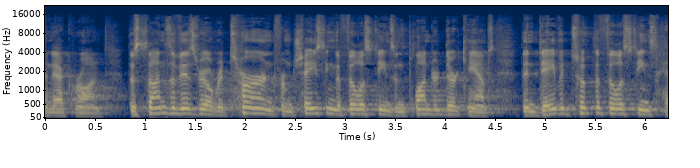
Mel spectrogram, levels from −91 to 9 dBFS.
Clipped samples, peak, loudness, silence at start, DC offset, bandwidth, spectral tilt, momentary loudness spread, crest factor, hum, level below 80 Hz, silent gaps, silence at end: under 0.1%; -8 dBFS; -24 LUFS; 0 s; under 0.1%; 16 kHz; -3.5 dB/octave; 6 LU; 16 dB; none; -70 dBFS; none; 0 s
